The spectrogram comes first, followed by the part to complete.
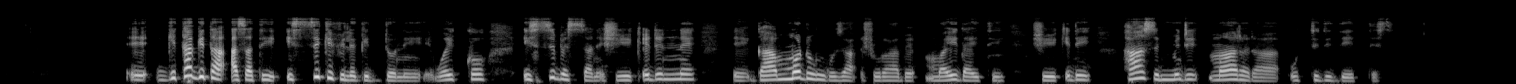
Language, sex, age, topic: Gamo, male, 18-24, government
